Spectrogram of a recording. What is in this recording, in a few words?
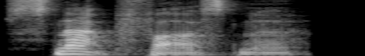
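"snap-fastener", British English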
